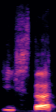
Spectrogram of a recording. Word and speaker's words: Ishtar: Anyway, this is Ishtar pronounced Easter.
